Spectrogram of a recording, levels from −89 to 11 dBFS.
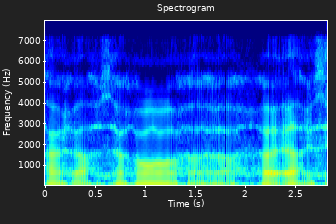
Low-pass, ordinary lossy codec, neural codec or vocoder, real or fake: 7.2 kHz; none; autoencoder, 22.05 kHz, a latent of 192 numbers a frame, VITS, trained on many speakers; fake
